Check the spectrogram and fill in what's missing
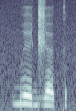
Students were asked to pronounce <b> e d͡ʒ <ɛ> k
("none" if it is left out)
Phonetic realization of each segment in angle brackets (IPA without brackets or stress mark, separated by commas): b, ɛ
